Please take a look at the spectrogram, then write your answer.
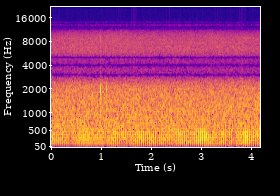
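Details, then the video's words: Chibi, a domestic cat in Japan, purring steadily indoors: a low, rough rumbling in pulsed bursts, rising and falling with each breath about once a second, with a brief faint high chirp near the start. "Chibi cat Again making cute noises ちび猫ちゃん にゃ"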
